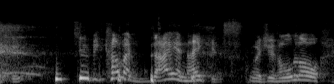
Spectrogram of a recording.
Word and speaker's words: Deinonychus: it's Deinonychus. Whatever. I'd like to multi-attack. Is it really pronounced Deinonychus? That's new to me. That's It very is cool. pronounced Deinonychus, yes.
